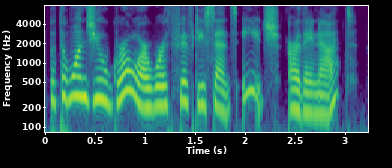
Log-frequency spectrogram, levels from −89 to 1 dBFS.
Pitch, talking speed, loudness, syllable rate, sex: 240 Hz, 240 wpm, -16 LUFS, 5.4 syllables/s, female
